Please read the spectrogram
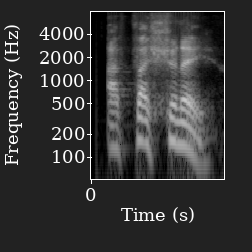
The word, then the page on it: Affascenè: Castellanetano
